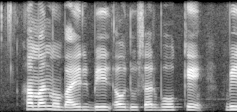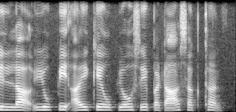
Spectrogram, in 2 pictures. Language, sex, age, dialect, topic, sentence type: Chhattisgarhi, female, 46-50, Western/Budati/Khatahi, banking, statement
